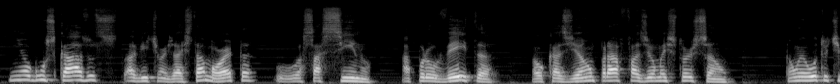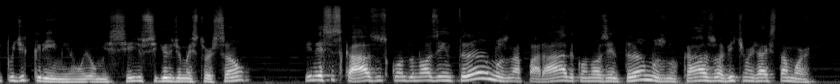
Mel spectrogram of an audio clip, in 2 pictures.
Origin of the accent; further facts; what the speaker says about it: Votuporanga, São Paulo, Brazil; moved away as an adult; now in São Paulo, Brazil; minha cidade natal, Votuporanga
